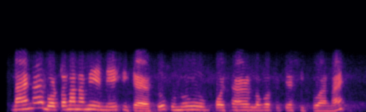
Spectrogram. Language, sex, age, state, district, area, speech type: Assamese, female, 45-60, Assam, Darrang, rural, conversation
